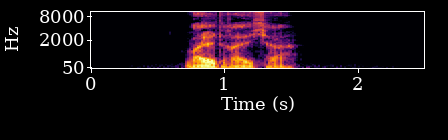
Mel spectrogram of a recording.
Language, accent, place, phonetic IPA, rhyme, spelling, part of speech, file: German, Germany, Berlin, [ˈvaltˌʁaɪ̯çɐ], -altʁaɪ̯çɐ, waldreicher, adjective, De-waldreicher.ogg
- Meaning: 1. comparative degree of waldreich 2. inflection of waldreich: strong/mixed nominative masculine singular 3. inflection of waldreich: strong genitive/dative feminine singular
